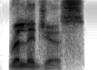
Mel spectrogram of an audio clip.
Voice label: "religious", British

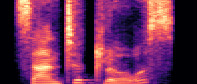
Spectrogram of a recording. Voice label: "Santa Claus", Indian

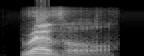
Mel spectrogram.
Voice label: "revel", British

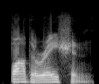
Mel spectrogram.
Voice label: "botheration", American

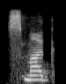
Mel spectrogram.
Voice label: "smug", Indian

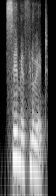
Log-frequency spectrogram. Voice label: "semifluid", Indian

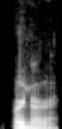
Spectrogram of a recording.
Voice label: "earner", American

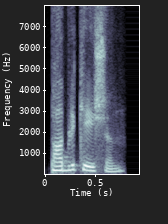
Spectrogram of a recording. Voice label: "publication", Indian; Dictionary

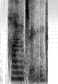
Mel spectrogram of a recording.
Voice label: "hunting", Indian

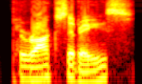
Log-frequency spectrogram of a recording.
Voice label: "Peroxidase", American

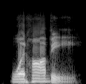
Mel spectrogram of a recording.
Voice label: "Wahabi", American

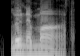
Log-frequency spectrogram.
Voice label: "luna moth", American

